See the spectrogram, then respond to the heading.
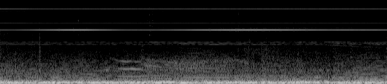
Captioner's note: groaning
